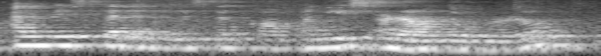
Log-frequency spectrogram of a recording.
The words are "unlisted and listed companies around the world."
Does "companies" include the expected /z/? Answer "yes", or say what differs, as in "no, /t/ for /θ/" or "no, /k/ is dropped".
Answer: no, /s/ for /z/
